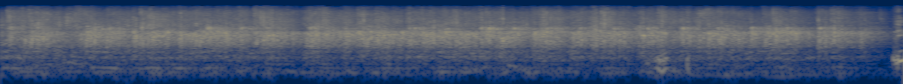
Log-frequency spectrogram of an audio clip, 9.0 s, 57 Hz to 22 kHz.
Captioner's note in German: Beifall CDU und BÜNDNIS 90/DIE GRÜNEN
